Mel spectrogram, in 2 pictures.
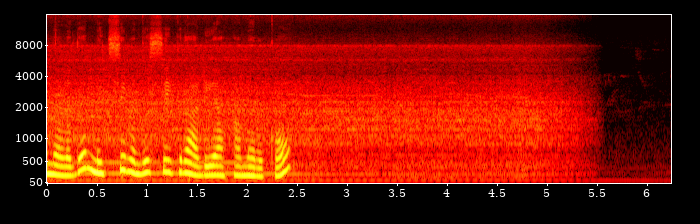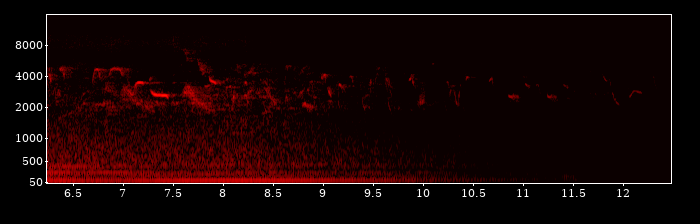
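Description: Electric mixer grinder running steadily as it grinds soaked rice into dosa batter, with a woman talking over it for the first couple of seconds. The motor noise cuts off suddenly about five and a half seconds in, followed by silence.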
